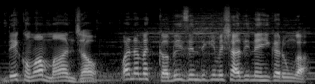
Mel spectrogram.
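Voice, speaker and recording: A woman's voice: mid-range voice, fairly quick, over music, natural voice. A woman voicing a determined, cheeky young man in a cartoon story, earnest and persuasive. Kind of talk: Hindi cartoon story voice acting.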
